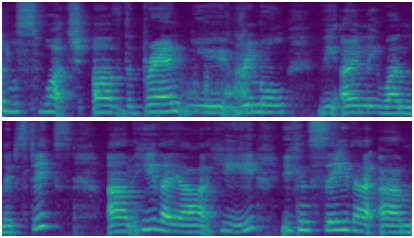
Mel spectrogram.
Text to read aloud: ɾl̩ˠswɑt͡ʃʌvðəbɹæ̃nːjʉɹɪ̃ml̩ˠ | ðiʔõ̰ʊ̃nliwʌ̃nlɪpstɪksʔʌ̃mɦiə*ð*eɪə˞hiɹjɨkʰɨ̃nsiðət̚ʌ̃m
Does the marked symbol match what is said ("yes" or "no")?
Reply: yes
